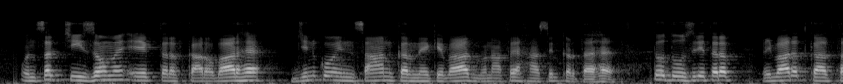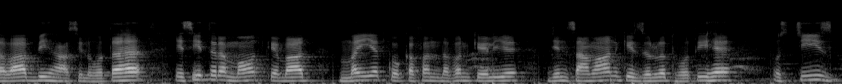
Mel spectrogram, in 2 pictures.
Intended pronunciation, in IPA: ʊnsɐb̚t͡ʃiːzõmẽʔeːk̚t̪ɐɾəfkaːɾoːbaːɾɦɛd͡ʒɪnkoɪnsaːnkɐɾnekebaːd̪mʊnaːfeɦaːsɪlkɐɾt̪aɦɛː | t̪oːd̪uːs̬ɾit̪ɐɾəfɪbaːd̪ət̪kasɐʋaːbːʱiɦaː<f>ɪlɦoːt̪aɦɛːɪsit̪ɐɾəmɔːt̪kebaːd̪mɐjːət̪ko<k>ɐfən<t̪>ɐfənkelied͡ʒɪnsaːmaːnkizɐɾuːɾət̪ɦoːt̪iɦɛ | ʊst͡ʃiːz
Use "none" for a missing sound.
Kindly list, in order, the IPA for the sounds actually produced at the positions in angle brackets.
s, k, d̪

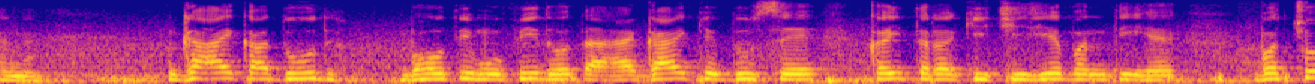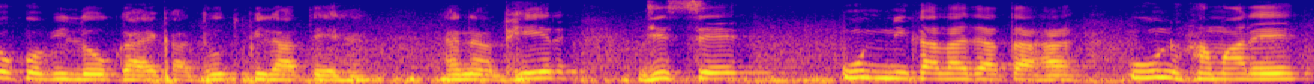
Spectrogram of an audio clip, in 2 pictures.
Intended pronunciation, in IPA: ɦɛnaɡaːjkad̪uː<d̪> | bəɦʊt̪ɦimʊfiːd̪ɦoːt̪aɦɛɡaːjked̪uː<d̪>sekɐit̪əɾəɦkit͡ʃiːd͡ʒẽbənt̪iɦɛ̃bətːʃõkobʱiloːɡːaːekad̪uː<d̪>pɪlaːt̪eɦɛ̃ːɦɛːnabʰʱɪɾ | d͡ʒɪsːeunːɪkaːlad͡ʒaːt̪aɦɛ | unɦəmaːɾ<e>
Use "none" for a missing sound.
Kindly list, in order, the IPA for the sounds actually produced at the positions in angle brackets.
d̪, d̪, d̪, e

